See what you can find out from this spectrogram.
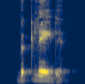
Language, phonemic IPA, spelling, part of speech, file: Dutch, /bəˈkledə/, beklede, adjective / verb, Nl-beklede.ogg
- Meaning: singular present subjunctive of bekleden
